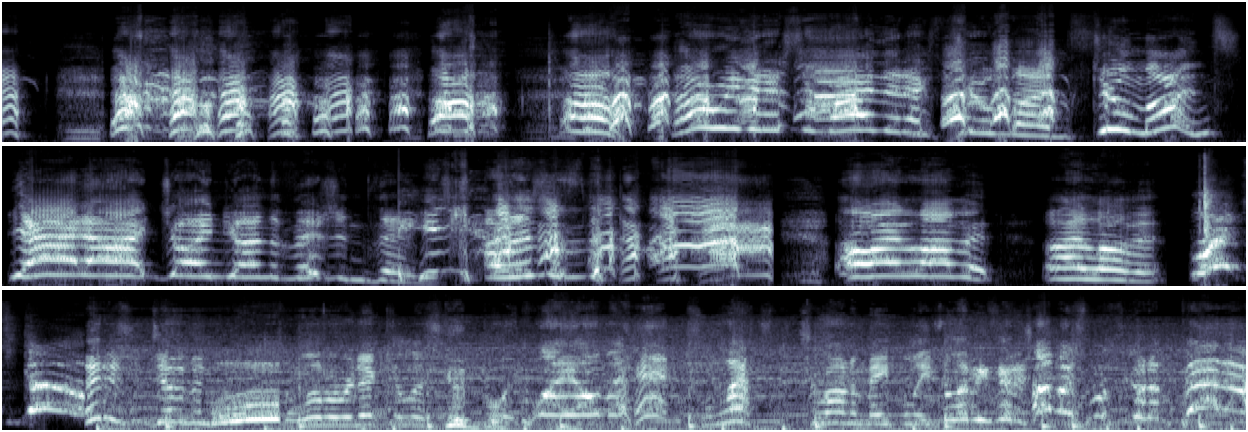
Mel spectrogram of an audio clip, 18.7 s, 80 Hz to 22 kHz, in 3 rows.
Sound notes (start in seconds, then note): 4.6 deranged laughter; 8.4 laughter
